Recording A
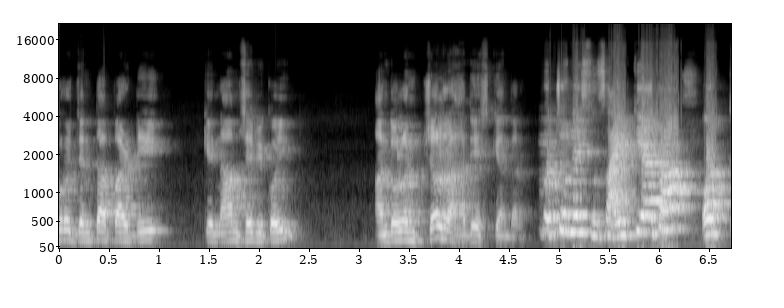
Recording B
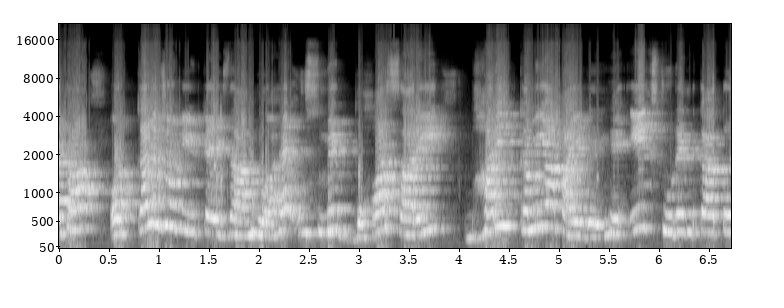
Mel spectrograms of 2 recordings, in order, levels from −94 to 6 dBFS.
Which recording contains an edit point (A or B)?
A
